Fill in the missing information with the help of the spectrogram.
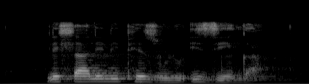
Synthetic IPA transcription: liɬalɛlipʰezuluʔiziːŋɡʱa

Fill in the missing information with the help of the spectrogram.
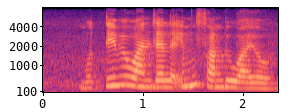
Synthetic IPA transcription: mʊtʼiβiwand͡ɮɛlaʔimufambiwajɔːna

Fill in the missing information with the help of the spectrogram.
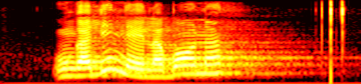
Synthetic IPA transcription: uŋɡalindʱɛlaɓɔːna

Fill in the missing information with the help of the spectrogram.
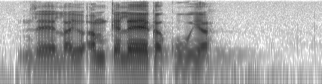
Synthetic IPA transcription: nd͡ɮɛlajɔʔam̩kʼɛlɛkakuːja

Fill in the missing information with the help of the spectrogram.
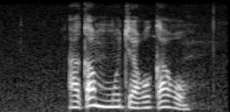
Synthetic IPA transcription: akʼam̩mʊt͡ʃʼaɣʊkʼaɣʊ

